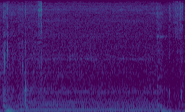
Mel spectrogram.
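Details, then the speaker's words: Peugeot electric fuel pump priming: a low, steady hum runs about three to four seconds to pressurize the circuit, then cuts off cleanly; the pump is working normally. "c'est grâce à ce bruit que vous venez d'entendre que vous allez déduire évaluer le bon fonctionnement de votre pompe"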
